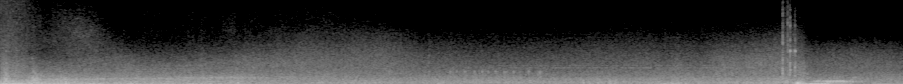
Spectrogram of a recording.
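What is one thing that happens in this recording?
Waves splash and rush against a sailing ship's hull.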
